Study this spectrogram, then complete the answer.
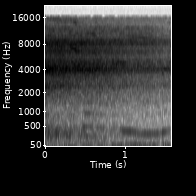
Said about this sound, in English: So first, we'll just do it without our hands over our ears. Let's take a nice deep inhale through the nose. Go ahead.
